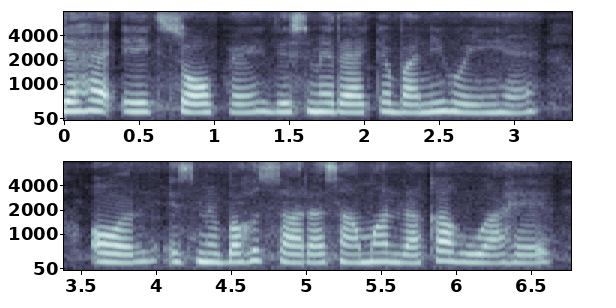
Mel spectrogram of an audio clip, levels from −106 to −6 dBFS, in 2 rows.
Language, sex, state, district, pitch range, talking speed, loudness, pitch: Hindi, female, Chhattisgarh, Raigarh, 230-250 Hz, 150 wpm, -24 LUFS, 240 Hz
